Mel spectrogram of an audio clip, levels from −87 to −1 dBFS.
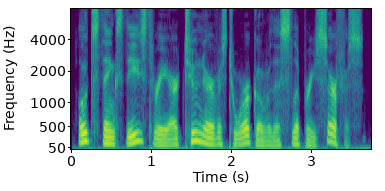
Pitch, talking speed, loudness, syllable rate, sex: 130 Hz, 210 wpm, -16 LUFS, 6.3 syllables/s, male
